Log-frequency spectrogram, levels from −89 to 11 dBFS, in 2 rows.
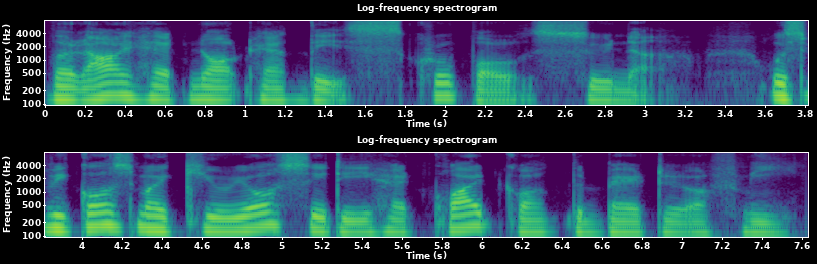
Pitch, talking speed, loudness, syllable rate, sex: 125 Hz, 150 wpm, -18 LUFS, 4.1 syllables/s, male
